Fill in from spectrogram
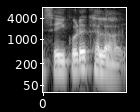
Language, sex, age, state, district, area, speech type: Bengali, male, 18-30, West Bengal, Howrah, urban, spontaneous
